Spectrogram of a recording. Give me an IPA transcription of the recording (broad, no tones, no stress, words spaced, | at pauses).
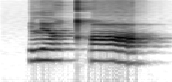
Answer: leʁqʰɑ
